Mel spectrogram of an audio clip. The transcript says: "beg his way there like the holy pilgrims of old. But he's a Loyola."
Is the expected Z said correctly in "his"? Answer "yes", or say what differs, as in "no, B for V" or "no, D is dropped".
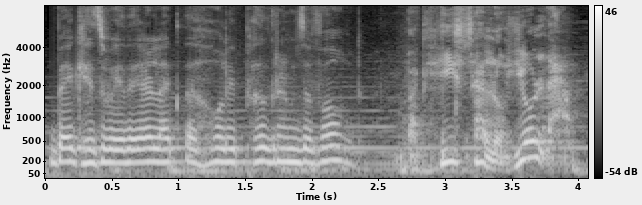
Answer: yes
